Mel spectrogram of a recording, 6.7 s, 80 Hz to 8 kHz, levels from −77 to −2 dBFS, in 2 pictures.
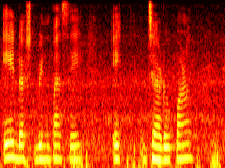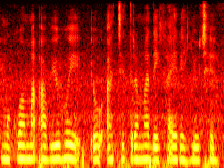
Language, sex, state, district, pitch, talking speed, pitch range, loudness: Gujarati, female, Gujarat, Valsad, 190 Hz, 135 wpm, 180-195 Hz, -17 LUFS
